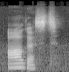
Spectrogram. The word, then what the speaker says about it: August: st 있죠 발음해 볼게요 August August 좋습니다 여기도 앞부분에 강세가 있어요 UST 적어 볼게요 자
